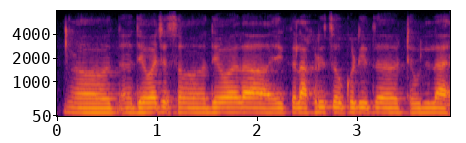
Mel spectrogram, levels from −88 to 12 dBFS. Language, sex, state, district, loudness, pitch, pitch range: Marathi, male, Maharashtra, Sindhudurg, -15 LUFS, 135 Hz, 135-140 Hz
